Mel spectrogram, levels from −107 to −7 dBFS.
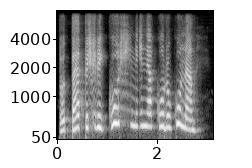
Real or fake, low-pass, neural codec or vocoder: fake; 7.2 kHz; codec, 16 kHz in and 24 kHz out, 0.6 kbps, FocalCodec, streaming, 2048 codes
